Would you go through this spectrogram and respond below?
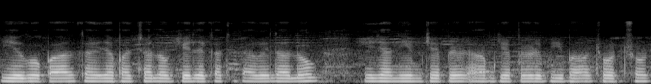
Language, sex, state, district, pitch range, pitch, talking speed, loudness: Bhojpuri, male, Uttar Pradesh, Ghazipur, 140-145 Hz, 145 Hz, 210 wpm, -16 LUFS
